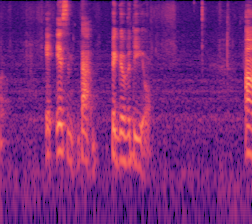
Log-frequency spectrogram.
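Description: Paper rustles as it is folded and smoothed by hand.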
